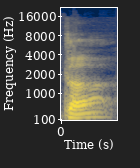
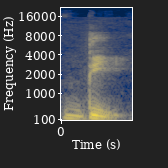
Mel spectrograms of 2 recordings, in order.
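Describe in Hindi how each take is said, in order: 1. स्वर एक छोटी 'uh' ध्वनि है। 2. स्वर एक लंबी 'ee' ध्वनि है। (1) "കോൺസണന്റിന് മുൻപ് ദ" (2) "വൊവലിന് മുൻപ് ദി"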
